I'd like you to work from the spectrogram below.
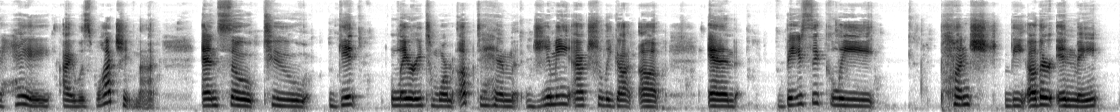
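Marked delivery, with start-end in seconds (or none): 0.0-2.0 low, quiet whisper. Retelling what an inmate said when the channel changed: imitating a low whisper. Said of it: "in a low whisper had actually said".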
